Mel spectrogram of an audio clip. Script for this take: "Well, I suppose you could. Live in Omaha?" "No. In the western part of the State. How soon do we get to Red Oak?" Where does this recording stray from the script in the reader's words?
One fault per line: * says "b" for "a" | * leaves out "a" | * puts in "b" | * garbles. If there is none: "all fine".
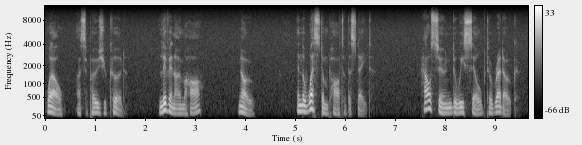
* says "silb" for "get"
